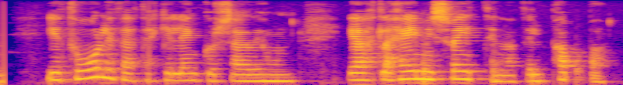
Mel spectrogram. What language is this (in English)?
Icelandic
